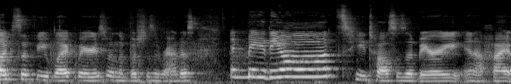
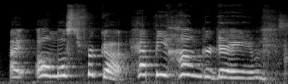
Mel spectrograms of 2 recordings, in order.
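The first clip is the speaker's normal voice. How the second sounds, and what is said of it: Affected upbeat Capitol accent. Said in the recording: “he falls into a capital accent as he mimics Effie Trinket, the upbeat woman”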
